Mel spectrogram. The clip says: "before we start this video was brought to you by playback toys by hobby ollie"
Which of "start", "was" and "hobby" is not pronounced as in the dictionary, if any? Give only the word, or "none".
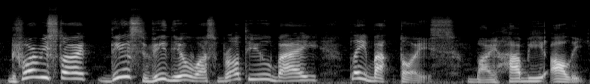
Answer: was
